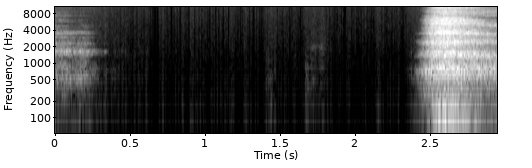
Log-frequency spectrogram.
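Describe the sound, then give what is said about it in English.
A deep breath drawn in, heard as a loud, breathy inhale that follows near silence, with a short, faint breath at the very start. “Take a deep breath right now. Right now, wherever you are, take a deep breath. Breathe in.”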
